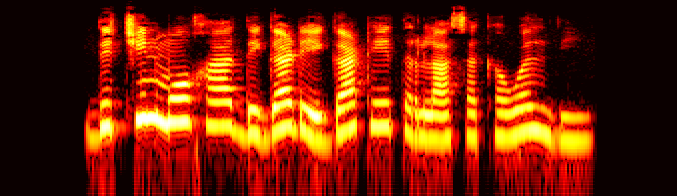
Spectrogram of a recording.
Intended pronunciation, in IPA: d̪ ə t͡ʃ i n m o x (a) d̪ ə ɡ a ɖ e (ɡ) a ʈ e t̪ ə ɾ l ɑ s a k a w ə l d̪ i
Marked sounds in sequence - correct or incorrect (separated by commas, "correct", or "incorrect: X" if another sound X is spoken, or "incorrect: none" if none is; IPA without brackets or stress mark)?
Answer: correct, correct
